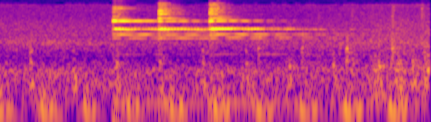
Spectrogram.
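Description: A bell-like chime rings out bright and clear for about a second, starting about half a second in, over a faint low rumble.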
